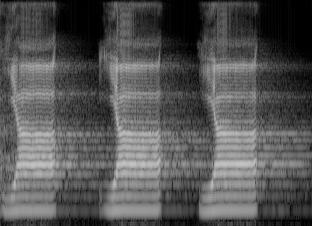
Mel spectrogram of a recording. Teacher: जबान का दरमियानी हिस्सा मुंह के ऊपर वाले हिस्से की तरफ उठेगा। वहां से या अदा होगा।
